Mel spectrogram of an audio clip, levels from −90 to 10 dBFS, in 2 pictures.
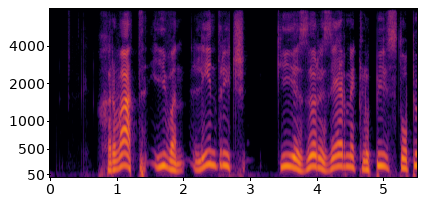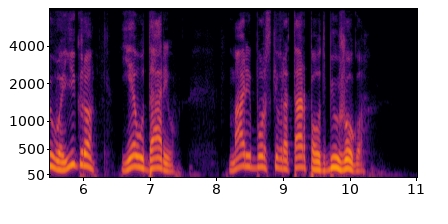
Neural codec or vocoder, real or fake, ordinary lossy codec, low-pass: codec, 16 kHz, 6 kbps, DAC; fake; none; none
